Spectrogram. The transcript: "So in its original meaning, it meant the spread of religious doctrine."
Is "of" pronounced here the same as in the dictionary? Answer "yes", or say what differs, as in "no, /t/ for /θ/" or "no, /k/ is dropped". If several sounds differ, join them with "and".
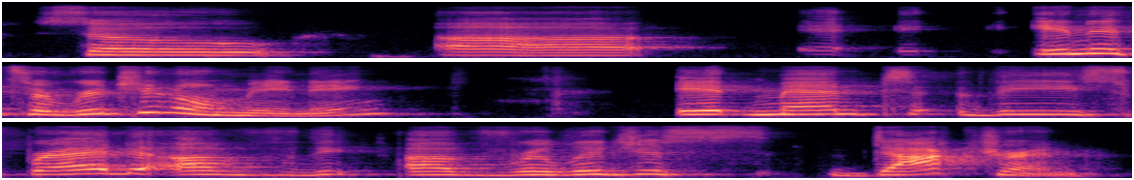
yes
